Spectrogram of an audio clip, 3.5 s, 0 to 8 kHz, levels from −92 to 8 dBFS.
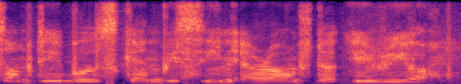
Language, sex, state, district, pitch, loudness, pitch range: English, male, Assam, Kamrup Metropolitan, 145 Hz, -14 LUFS, 140-155 Hz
